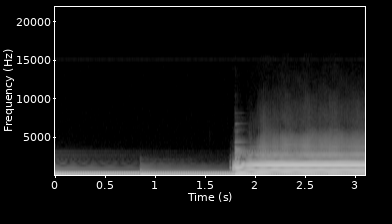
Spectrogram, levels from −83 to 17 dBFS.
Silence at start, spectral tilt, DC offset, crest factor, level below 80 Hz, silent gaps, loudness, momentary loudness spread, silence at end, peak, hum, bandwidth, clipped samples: 0 s; -8 dB/octave; under 0.1%; 12 dB; -54 dBFS; none; -11 LUFS; 12 LU; 0 s; 0 dBFS; none; 6.8 kHz; under 0.1%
